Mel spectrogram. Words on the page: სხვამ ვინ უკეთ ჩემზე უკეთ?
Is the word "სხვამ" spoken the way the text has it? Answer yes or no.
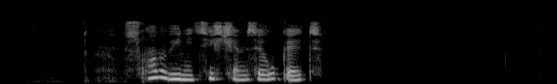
yes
